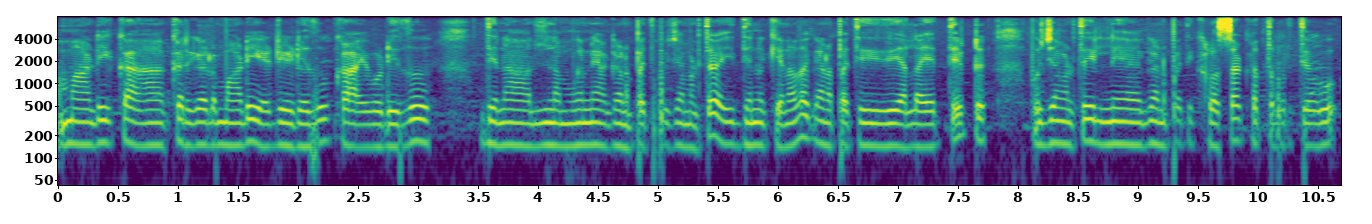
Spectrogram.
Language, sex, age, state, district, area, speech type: Kannada, female, 60+, Karnataka, Dharwad, rural, spontaneous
